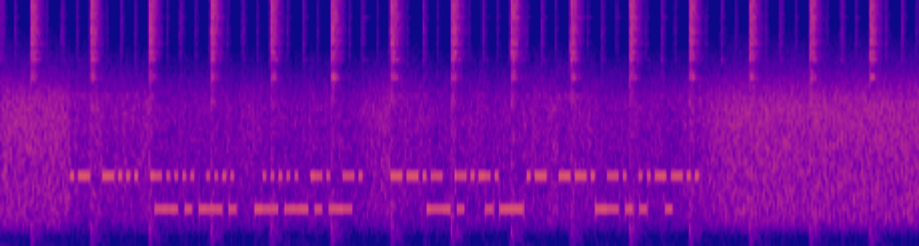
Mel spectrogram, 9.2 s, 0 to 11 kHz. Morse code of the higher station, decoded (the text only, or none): AB6H 5NN QC AGN?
